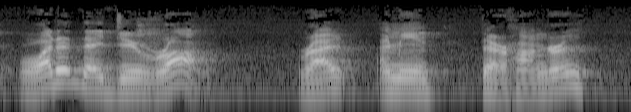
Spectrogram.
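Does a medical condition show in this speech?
Yes: spasticity, mild.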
